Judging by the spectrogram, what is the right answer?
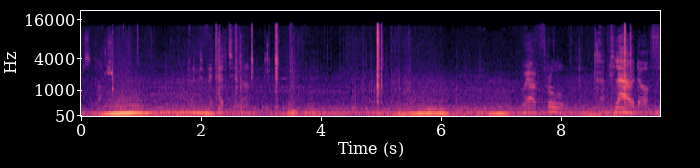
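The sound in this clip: A car engine drones low and steady as the vehicle drives through a tear gas cloud during rioting with Molotov cocktails. The rumble swells and eases, and voices talk over it in the later part.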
